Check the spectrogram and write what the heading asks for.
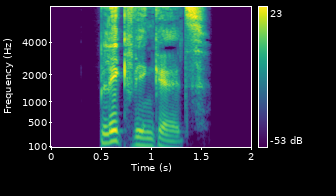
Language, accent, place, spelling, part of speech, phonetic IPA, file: German, Germany, Berlin, Blickwinkels, noun, [ˈblɪkˌvɪŋkl̩s], De-Blickwinkels.ogg
- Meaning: genitive singular of Blickwinkel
